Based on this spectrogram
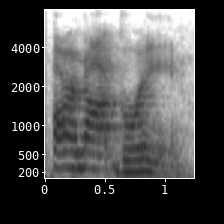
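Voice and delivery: usual speaking voice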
